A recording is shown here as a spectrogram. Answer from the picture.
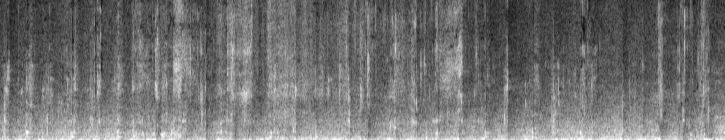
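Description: Close-miked chewing of spicy fried chicken: a dense run of wet, crackling mouth and crunching clicks. Wooden chopsticks click and scrape as the next sauce-coated piece is lifted from the board.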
